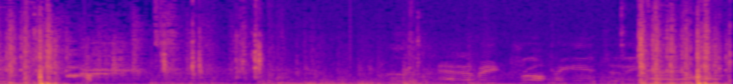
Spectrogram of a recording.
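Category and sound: sound effect, video game gunfire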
